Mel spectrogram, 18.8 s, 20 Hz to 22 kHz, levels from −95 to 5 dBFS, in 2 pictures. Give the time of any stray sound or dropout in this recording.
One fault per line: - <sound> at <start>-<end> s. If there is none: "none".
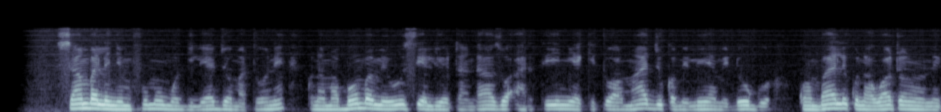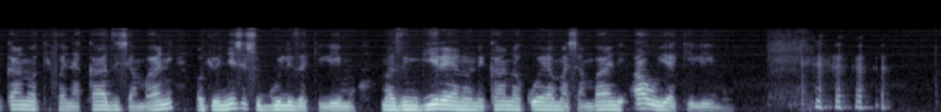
- laugh at 17.1-18.3 s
